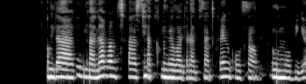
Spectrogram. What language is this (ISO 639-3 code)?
kat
